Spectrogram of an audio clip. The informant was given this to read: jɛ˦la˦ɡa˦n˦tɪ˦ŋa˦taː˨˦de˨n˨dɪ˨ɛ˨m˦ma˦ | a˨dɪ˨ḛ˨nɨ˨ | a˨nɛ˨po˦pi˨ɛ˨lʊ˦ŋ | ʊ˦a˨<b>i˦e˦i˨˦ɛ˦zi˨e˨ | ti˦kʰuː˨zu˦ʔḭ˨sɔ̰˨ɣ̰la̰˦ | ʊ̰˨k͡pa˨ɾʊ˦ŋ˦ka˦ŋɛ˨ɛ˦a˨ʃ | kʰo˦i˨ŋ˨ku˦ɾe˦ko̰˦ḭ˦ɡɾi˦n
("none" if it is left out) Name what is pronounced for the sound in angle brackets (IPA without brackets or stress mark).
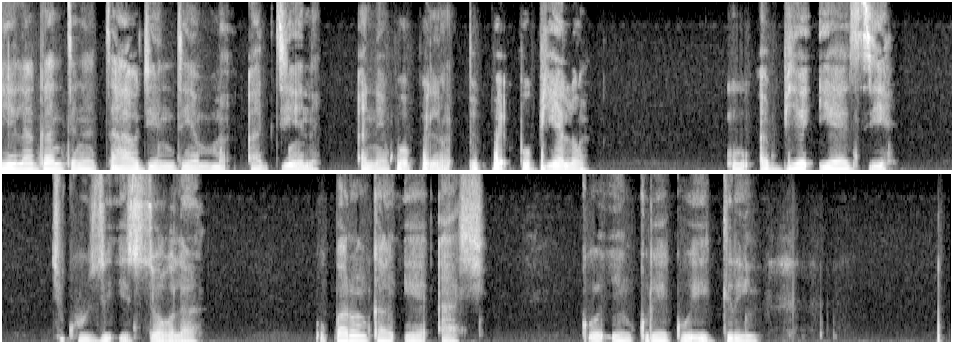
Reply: b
